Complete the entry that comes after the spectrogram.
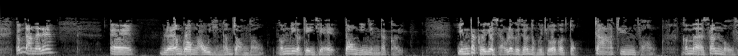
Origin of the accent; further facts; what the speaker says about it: Hong Kong; 即系我哋香港人亦叫做金枝玉叶。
